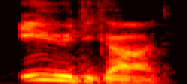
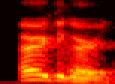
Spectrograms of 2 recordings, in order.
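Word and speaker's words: Ødegaard: show uh was martin eudegard is that pronounced right here the gourd oh the guard earthguard the gourd you know yes that's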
